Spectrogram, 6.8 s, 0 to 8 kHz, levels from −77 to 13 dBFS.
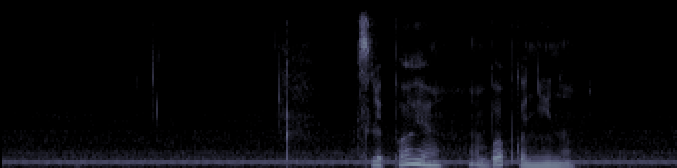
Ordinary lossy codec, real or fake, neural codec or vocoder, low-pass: none; real; none; 7.2 kHz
